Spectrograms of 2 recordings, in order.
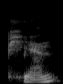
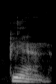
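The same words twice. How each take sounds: First: The syllable is said with the second tone. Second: The syllable is said without the second tone. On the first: This is the reading used in the word for cheap. "that should be second tone" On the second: This is the reading used in the other three words. "This is 便 for all other three"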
